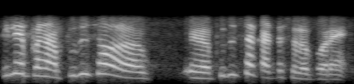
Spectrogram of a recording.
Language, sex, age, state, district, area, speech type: Tamil, female, 30-45, Tamil Nadu, Pudukkottai, rural, conversation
